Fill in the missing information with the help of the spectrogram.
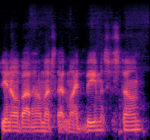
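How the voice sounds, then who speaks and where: An actor playing a terse, businesslike police detective in a 1950s radio drama, deadpan and matter-of-fact, with a husky voice. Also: male voice, low voice, fast talker, no echo. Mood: polite, probing. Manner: clipped, deadpan, politely matter-of-fact questioning. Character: terse, businesslike male police detective narrating his case. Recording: vintage 1950s radio broadcast.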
